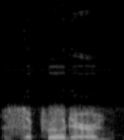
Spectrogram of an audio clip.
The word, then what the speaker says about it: Zapruder: And she pronounced it Zapruder, precisely, as it was spelled when I then picked up the Dallas phone book and ran my finger down the Z's, and there it was.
